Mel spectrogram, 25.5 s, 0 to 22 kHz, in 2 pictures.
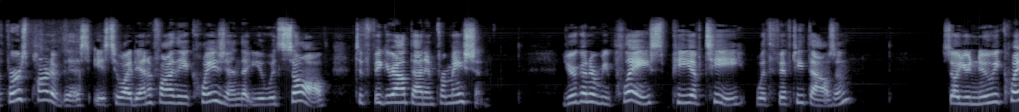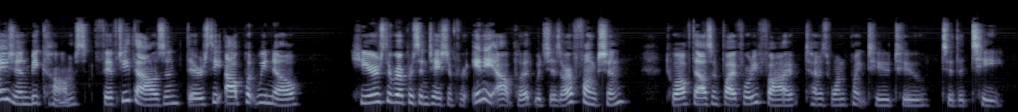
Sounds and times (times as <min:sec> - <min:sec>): Speech: 0:00.0 - 0:06.2, 0:07.1 - 0:10.8, 0:11.8 - 0:16.6, 0:17.2 - 0:25.4.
